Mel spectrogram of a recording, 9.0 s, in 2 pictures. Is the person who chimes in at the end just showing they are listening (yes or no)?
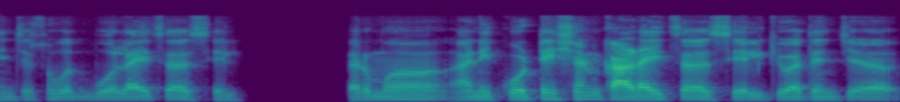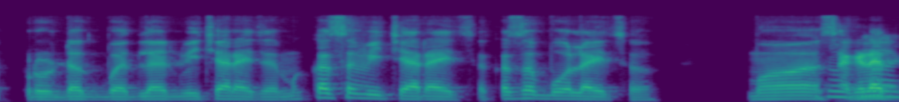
yes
